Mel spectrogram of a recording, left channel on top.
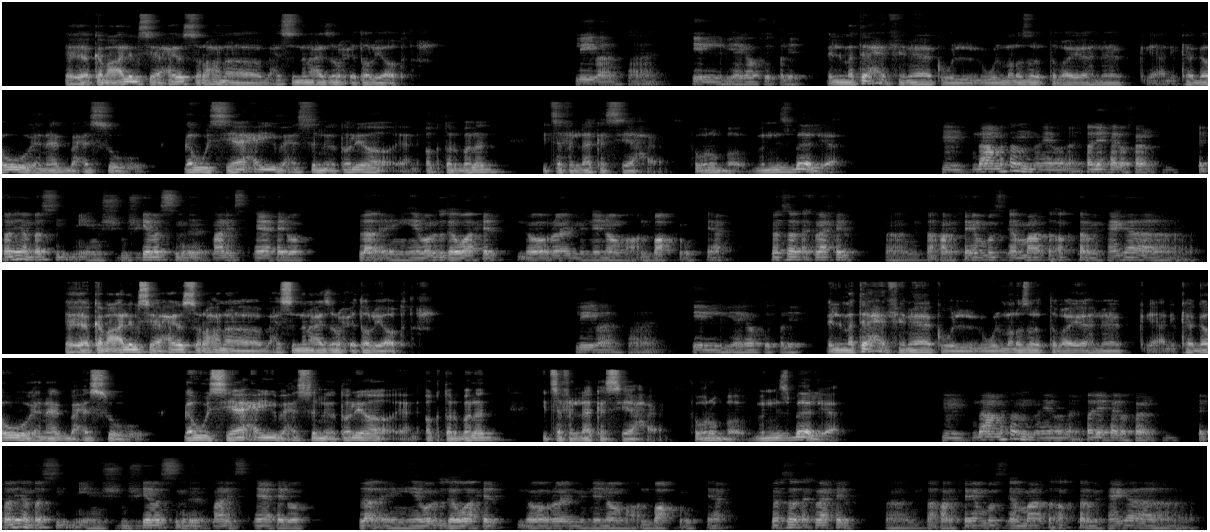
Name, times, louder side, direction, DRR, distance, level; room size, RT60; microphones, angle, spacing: voice 1, 0.6-4.3 8.3-13.5 13.9-17.0 17.5-18.7 19.0-20.4, right 4 dB, 60° right, 1.0 m, -27 dB
voice 2, 5.7-6.6 6.9-8.0 21.5-27.1 27.7-31.3 31.8-32.6 33.0-36.0, left 1 dB, 40° left, 1.7 m, -31 dB
10.0 x 6.1 x 5.7 m
head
